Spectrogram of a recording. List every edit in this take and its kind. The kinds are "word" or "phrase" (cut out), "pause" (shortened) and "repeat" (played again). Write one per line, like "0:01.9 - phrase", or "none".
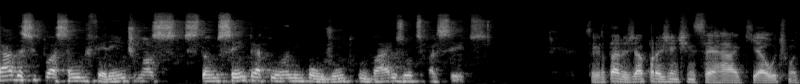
none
